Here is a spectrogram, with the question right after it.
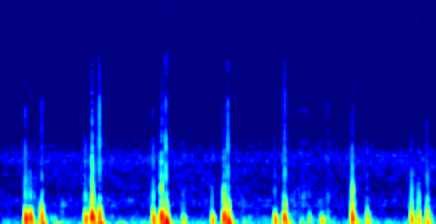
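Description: A wooden object is tapped in an uneven rhythm, often in quick pairs, about fourteen times. Each tap is a soft, dull, low thump that stops almost at once, with faint brighter clicks on top and quiet stillness between them.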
